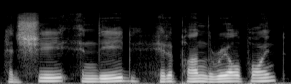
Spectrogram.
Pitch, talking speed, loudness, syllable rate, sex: 140 Hz, 165 wpm, -15 LUFS, 3.9 syllables/s, male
